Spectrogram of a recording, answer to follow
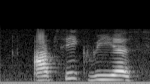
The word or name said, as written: obsequious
